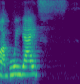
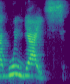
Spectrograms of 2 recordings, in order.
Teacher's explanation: No Rio de Janeiro, em Salvador, em Fortaleza, em Belém e outras cidades, o S pós-vocálico é realizado como chiante, com o dorso da língua tocando o céu do palato. Então, por exemplo, na palavra agulhas, lhas, né, esse S final é chiante, agulhas.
